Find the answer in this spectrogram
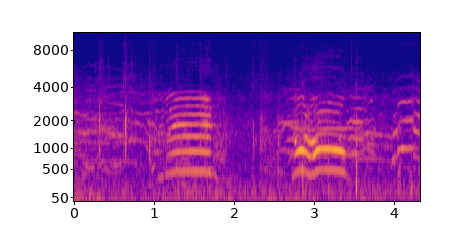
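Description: Voices on a softball field giving two long shouted calls, one about a second in and a louder one around three seconds, each held on a steady pitch, while a batter runs out a hit. A few sharp clicks sound in the first second.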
